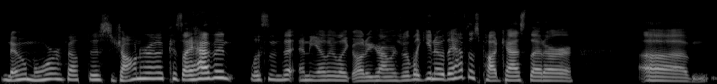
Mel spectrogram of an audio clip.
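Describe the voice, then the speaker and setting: A woman's voice: medium pitch, fairly quick, no echo, clean studio sound. A woman co-hosting a podcast in casual chat, with an irreverent, slangy, joking way of talking. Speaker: podcast co-host.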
